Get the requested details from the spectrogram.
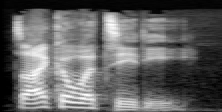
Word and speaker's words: Taika Waititi: That is like Tiger, but with a K, and then Waititi is like Waikiki. – Taika Waititi.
